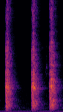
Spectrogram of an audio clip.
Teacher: o som do K é um som que não tem voz.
